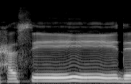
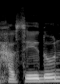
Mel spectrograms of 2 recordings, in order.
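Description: First: হাসিদ with the ending dropped, slow and falling; pausal stop form. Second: Said in the usual way. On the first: Shown as a demonstration. Teacher showing the stop form of হাসিদ at a pause. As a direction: stop on হাসিদ, cutting off the final -un. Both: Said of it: "ওয়াকফ করলে".

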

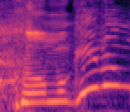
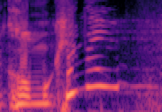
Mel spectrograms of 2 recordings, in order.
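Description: First: Said in the usual way. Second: High, eager jump in pitch; "Como que não?" thrown up high with excitement; eager exclamation. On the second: Acted. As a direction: leap at the offer, voice shooting up. Eager reply to her offer.

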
